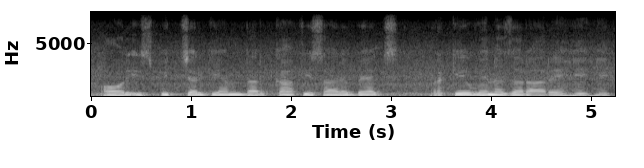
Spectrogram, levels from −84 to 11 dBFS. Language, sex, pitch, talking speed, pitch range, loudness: Hindi, male, 135 Hz, 160 wpm, 125-140 Hz, -14 LUFS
